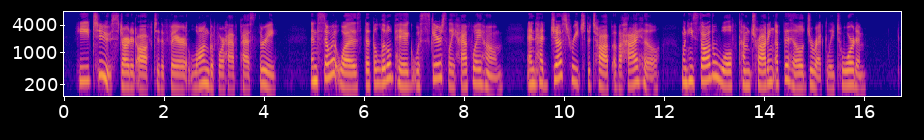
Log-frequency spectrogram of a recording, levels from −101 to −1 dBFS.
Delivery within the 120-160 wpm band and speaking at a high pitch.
No: average, 170 wpm; high, 200 Hz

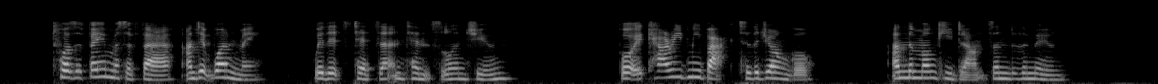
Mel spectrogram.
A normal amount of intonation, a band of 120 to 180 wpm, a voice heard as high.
Yes: average, 3.8 semitones; average, 155 wpm; very high, 265 Hz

